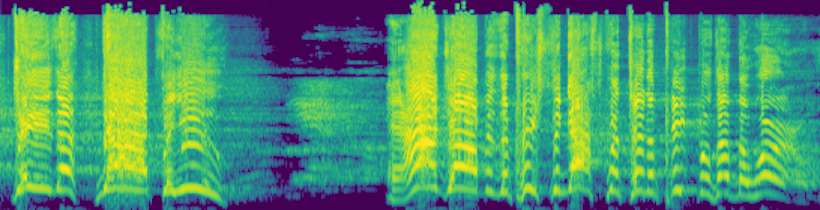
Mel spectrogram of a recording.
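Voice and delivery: high, ringing sermon shout; preaching at full force. Acted. Preacher proclaims Jesus died for all, preaching at full force.

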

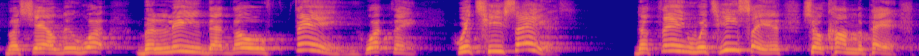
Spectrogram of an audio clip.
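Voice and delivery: loud, high, fervent preaching; preacher building to a climax before the congregation, loud and fervent; preaching at full force. Acted. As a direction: press it home from the pulpit, loud.

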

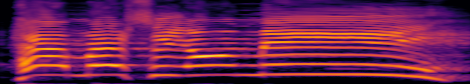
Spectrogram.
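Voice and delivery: high, sustained plea; crying out. Acted. Preacher acts blind Bartimaeus calling to Jesus, crying out. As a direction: call out high, drawing the words long. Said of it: "What did he cry out?".

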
